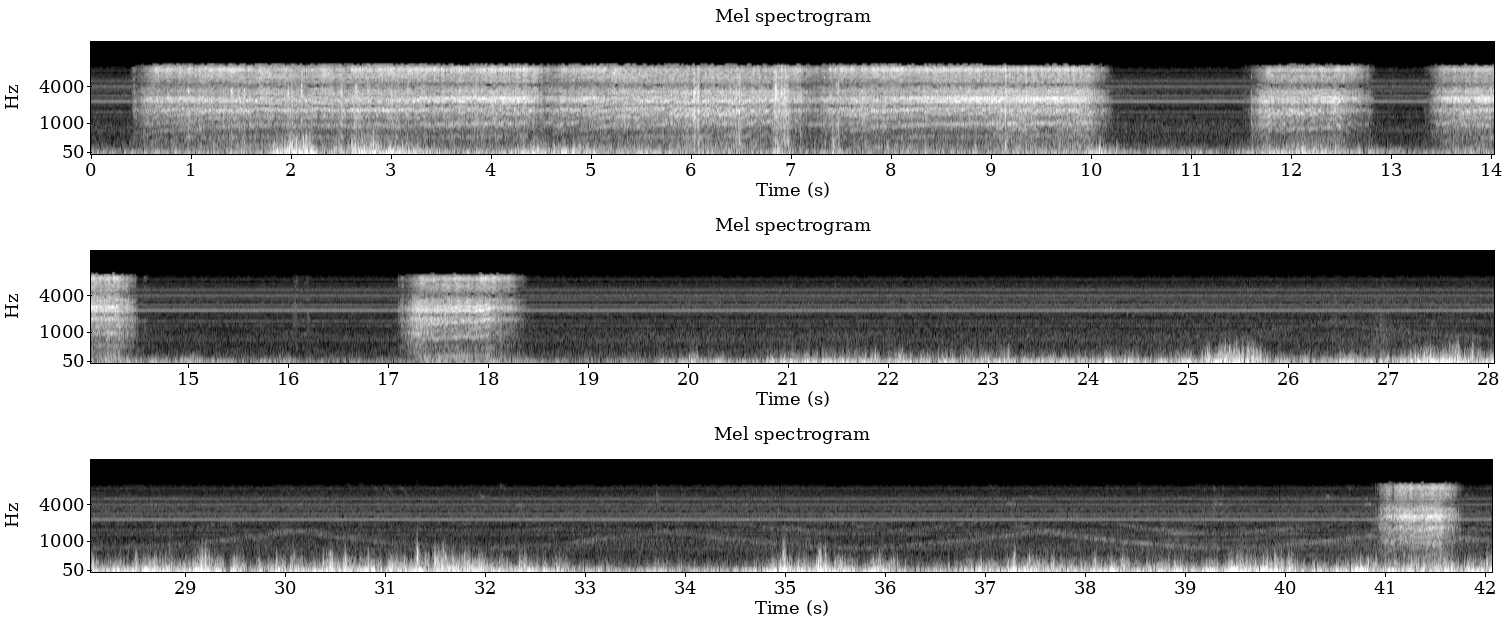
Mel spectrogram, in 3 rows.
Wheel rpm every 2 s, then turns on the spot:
60, 110, 100, 100, 110, 20, 50, 30, 20, 20, 0, 0, 0, 0, 0, 0, 0, 0, 0, 0, 30.
10-12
